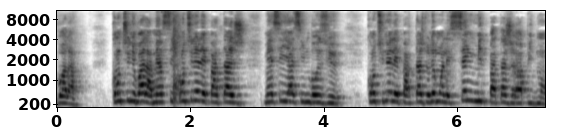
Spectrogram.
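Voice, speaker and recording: A woman with a high pitch speaks in an animated tone at a moderate pace. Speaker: influencer. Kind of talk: live stream chat.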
